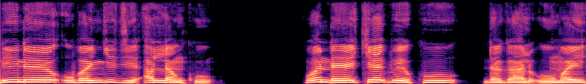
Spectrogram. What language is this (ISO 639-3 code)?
hau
